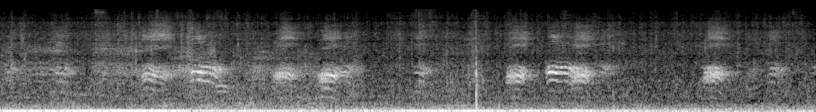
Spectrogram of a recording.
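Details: Mating turtles at Flamingo Gardens, Davie, Florida: the male's odd nasal squawking noises come in a run of about a dozen quick, wavering bursts, some doubled, above constant low background hum.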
